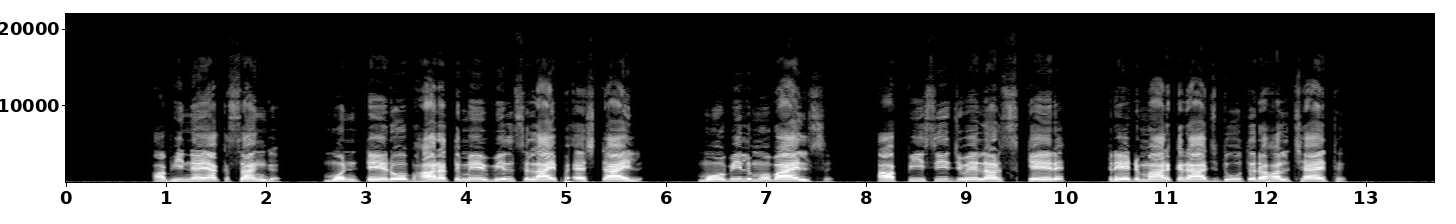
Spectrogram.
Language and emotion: Maithili, neutral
